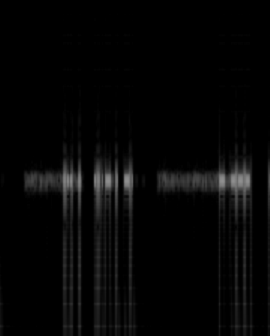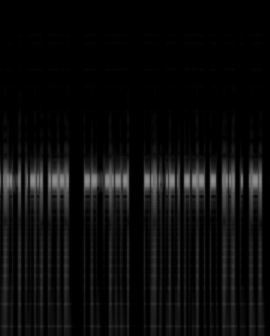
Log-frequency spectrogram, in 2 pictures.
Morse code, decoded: SEVEN TO HELP MY BROTHER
